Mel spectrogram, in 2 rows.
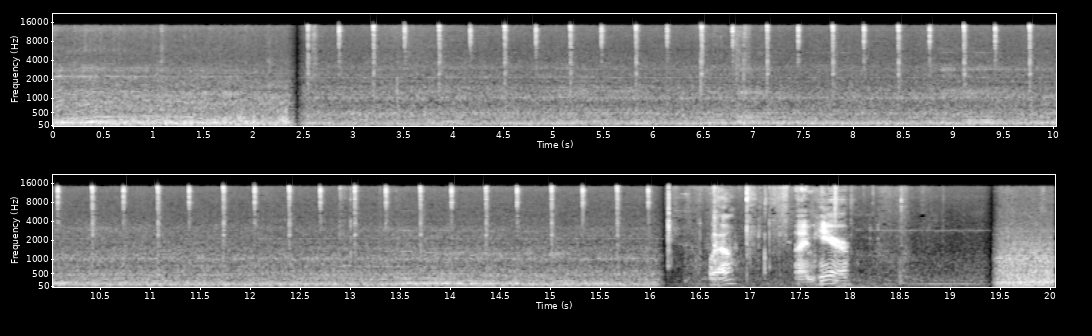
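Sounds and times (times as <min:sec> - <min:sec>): car engine hum inside cabin: 0:00.0 - 0:20.0
regular sharp clicking: 0:02.5 - 0:16.3.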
